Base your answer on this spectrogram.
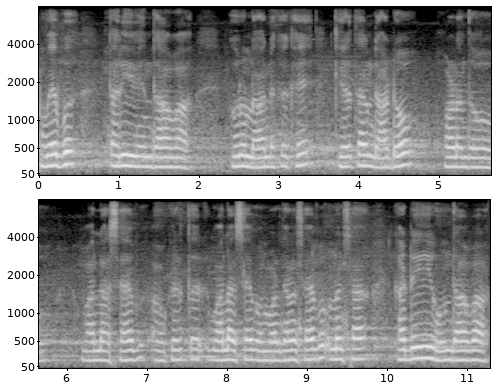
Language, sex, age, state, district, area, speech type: Sindhi, male, 30-45, Gujarat, Junagadh, urban, spontaneous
